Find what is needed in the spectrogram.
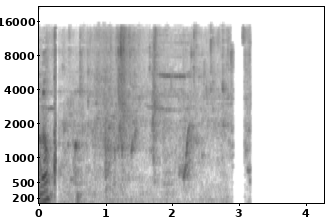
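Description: Shallow floodwater on an indoor floor splashing and plopping, with a couple of short rising plops. The sound then cuts out to complete silence about three seconds in.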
